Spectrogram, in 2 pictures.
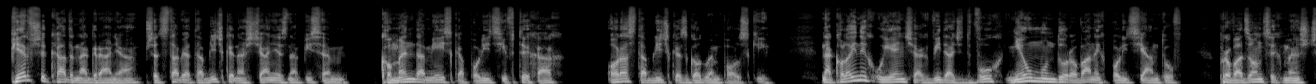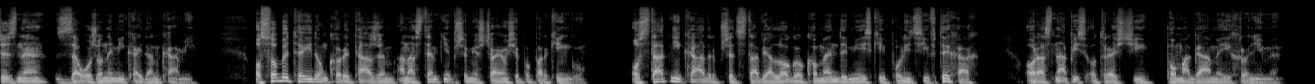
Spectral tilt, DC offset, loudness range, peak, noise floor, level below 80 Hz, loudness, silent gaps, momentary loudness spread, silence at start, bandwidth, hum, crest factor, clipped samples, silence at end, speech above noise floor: -5 dB/octave; under 0.1%; 3 LU; -6 dBFS; -55 dBFS; -38 dBFS; -24 LUFS; none; 7 LU; 0.1 s; 16.5 kHz; none; 18 dB; under 0.1%; 0.35 s; 31 dB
